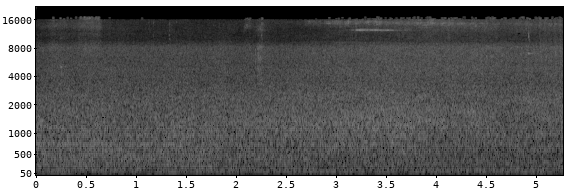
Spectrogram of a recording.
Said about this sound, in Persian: آدرس مرا اگر بپرسید، شما راهنمایی خواهند کرد به خیابان اصلی شهر، میان آن همه مغازه و همهمه مردمی که با صدای بوق ماشین‌ها و موتورهای خیابان آمیخته شده و هر شنونده ای را آزار می‌دهد.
